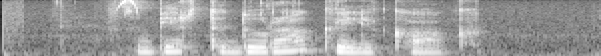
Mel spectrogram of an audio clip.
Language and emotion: Russian, neutral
